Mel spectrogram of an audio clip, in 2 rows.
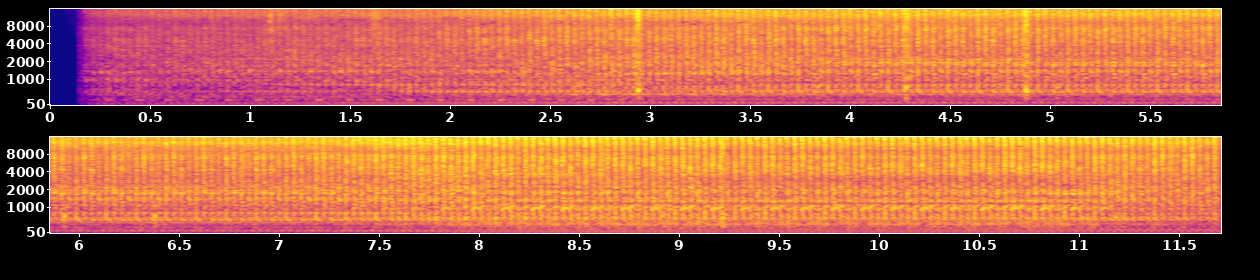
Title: Opel 2.5 cdti strange noise ,fully rebuid engine 10k km back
